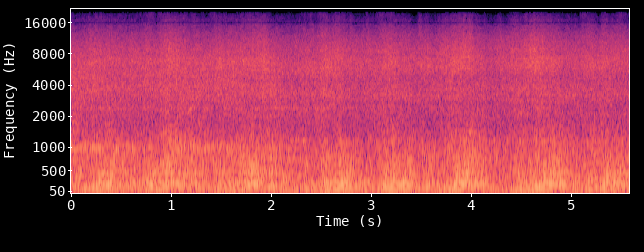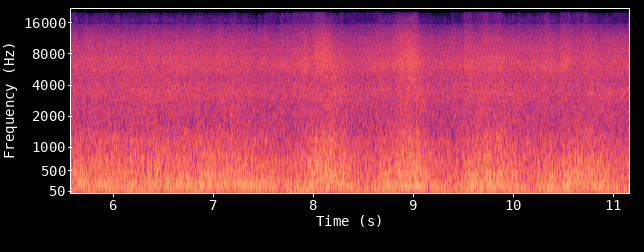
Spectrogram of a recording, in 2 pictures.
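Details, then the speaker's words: Freshly built Corolla engine, dry sump, first start without supercharger or front end to check health: fires and revs in several blips then settles, smooth pulses, no knocking; engine healthy, dry sump working. "As you saw last night, we started it with no supercharger and no front end just to make sure the engine was healthy and the dry sump was working how it should be."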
